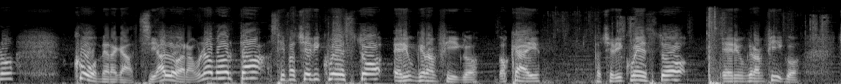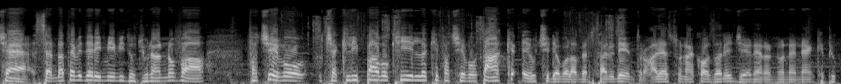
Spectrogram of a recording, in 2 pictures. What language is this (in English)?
Italian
